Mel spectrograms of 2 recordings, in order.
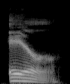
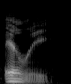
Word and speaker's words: Aire: I guess his name is Air. – Air instead of Wolf? I like Wolf. – And it's spelled A-I-R-E, but she's like, it's pronounced Air, not Airy.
